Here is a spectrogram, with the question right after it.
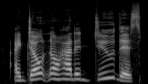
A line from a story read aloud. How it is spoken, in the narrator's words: Buzz shouted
